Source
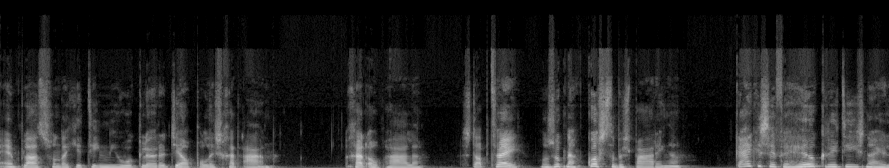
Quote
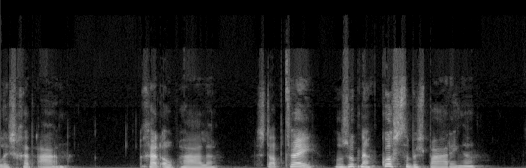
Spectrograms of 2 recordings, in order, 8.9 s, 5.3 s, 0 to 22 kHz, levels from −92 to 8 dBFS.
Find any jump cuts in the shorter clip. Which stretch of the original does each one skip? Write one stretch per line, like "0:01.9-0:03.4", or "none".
none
